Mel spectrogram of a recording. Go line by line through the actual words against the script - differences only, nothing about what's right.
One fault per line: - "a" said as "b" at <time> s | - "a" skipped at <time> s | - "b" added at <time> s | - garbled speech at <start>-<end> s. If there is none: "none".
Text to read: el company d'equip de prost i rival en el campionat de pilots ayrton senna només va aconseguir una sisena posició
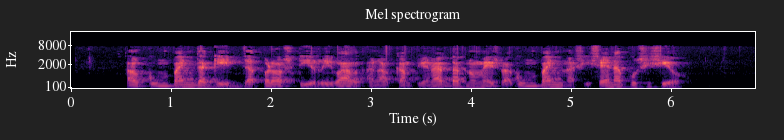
- "pilots ayrton senna" skipped at 3.9 s
- "aconseguir" said as "company" at 4.4 s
